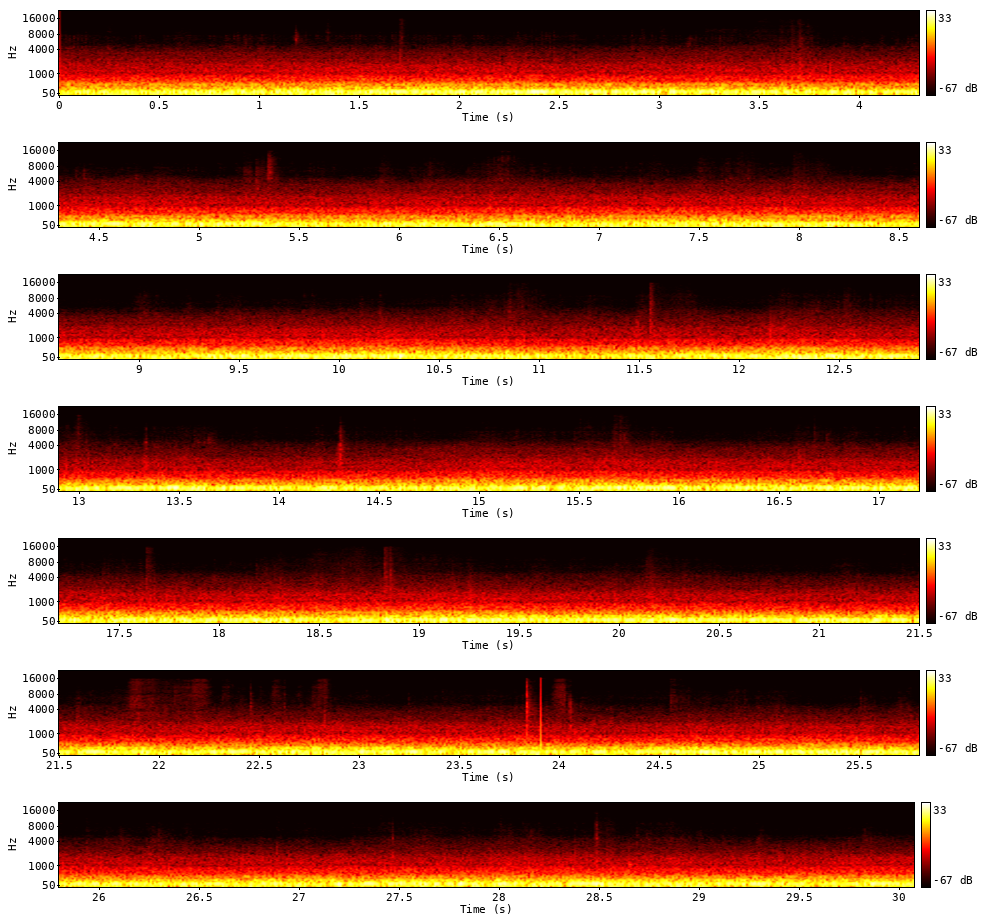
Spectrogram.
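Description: Car driving at road speed, heard from inside the cabin: a steady low rumble of engine and tyre noise.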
